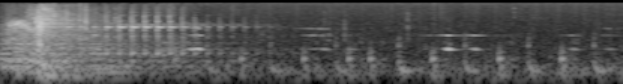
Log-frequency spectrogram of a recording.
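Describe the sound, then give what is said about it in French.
Film sound effect of a sword striking a wall, a sharp bright metallic impact followed by a wobbling sheet-metal warble that pulses and rattles in a decaying series of ringing tones. “lorsque l'épée tape au milieu, je vais vous le faire réentendre, on entend une espèce de bruit très caractéristique, un goulou de tôle qui ondule.”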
